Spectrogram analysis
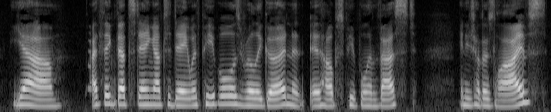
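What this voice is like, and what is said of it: Chicago accent. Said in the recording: “my Chicago accent. There it is.”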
